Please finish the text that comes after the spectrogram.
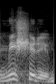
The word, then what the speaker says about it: Mixirico: A pronúncia é correta, Mexerico. É Mexerico ou Mexerico? É Mexerico.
